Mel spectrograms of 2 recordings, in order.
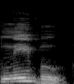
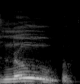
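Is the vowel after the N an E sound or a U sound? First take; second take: E sound; U sound. First: An E vowel comes between N and B. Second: A U vowel comes between N and B. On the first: The speaker calls it wrong. "we just put the E right here in between this" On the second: The speaker calls it right. "they put the U sound in between the N and the B"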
